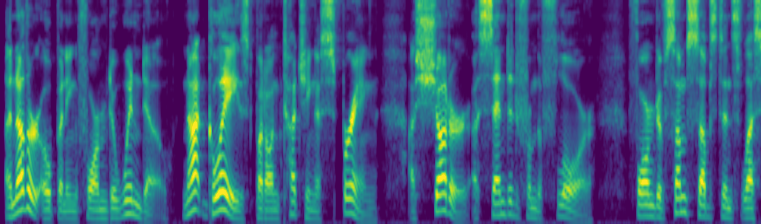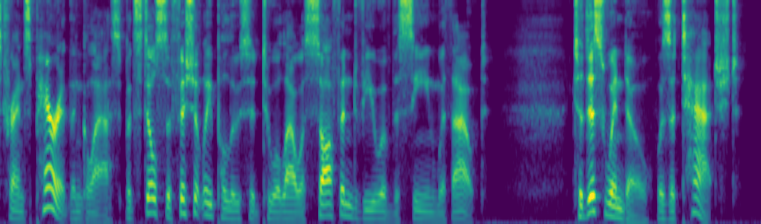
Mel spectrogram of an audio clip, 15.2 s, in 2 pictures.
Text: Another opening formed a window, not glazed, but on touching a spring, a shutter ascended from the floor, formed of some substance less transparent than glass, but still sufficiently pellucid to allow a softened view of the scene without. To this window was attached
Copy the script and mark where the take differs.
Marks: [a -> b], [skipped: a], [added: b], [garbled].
Another opening formed a window, not glazed, but on touching a spring, a shutter ascended from the floor, formed of some substance less transparent than glass, but still sufficiently pellucid to allow a softened view of the scene without. To this window was attached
